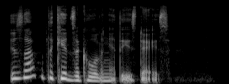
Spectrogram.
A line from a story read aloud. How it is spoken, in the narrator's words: Harry laughed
